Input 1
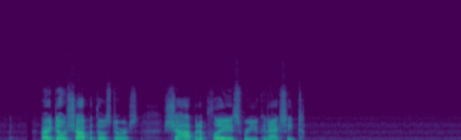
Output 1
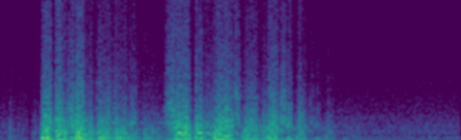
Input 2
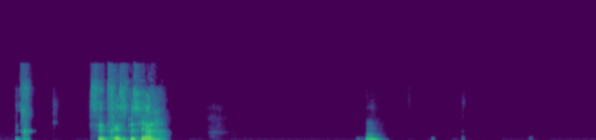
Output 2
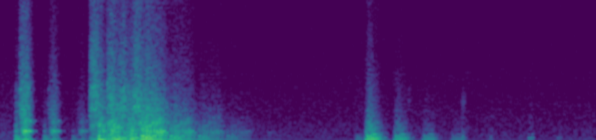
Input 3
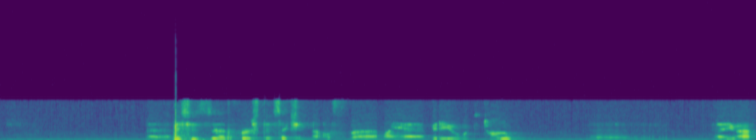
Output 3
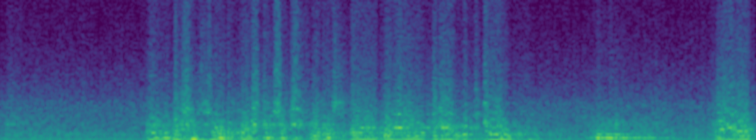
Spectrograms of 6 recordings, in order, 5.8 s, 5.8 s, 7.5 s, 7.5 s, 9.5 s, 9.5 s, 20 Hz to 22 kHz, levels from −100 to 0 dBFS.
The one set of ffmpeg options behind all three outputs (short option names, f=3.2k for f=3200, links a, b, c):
-filter_complex "[0:a]acompressor=threshold=-31dB:ratio=2,afreqshift=-16,asplit=2[a][b];[b]highpass=f=720:p=1,volume=31dB,asoftclip=type=tanh:threshold=-10.5dB[c];[a][c]amix=inputs=2:normalize=0,lowpass=f=1.3k:p=1,volume=-6dB,asplit=2[d][e];[e]adelay=355,lowpass=f=2k:p=1,volume=-12dB,asplit=2[f][g];[g]adelay=355,lowpass=f=2k:p=1,volume=0.28,asplit=2[h][i];[i]adelay=355,lowpass=f=2k:p=1,volume=0.28[j];[d][f][h][j]amix=inputs=4:normalize=0,aeval=exprs='max(val(0),0)':c=same,afftfilt=real='re*3.46*eq(mod(b,12),0)':imag='im*3.46*eq(mod(b,12),0)':win_size=2048:overlap=0.75"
